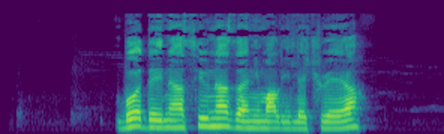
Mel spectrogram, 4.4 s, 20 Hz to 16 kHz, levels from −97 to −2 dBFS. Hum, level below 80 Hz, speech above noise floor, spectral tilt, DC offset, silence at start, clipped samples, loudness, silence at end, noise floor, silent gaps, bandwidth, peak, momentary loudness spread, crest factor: none; -72 dBFS; 61 dB; -5.5 dB/octave; under 0.1%; 1.15 s; under 0.1%; -22 LUFS; 0.85 s; -83 dBFS; none; 11.5 kHz; -6 dBFS; 6 LU; 18 dB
